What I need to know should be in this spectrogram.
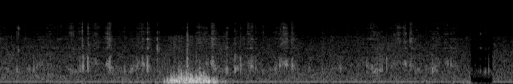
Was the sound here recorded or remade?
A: recorded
